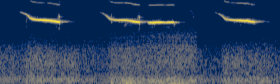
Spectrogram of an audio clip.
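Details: Golden-crowned sparrow singing clear, high whistled notes, each sliding downward and then holding steady. The phrases repeat about every two seconds, and one phrase adds a second, lower whistle. The background is quiet.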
